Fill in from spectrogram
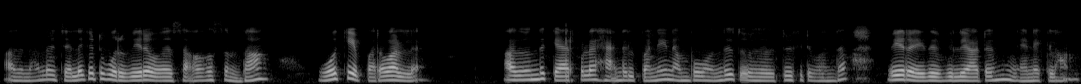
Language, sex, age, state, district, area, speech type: Tamil, female, 18-30, Tamil Nadu, Tiruvallur, urban, spontaneous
